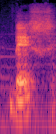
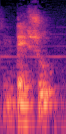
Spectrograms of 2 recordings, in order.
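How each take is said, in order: First: The final u vowel is dropped. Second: The final u vowel is pronounced. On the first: "se dice solo des" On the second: "aunque se escribe de su"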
